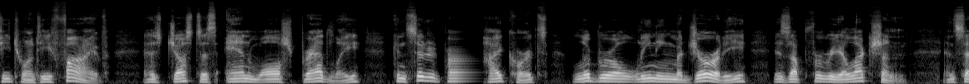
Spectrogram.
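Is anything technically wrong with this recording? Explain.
Yes. From 4.51 to 4.85 s the speech breaks into a fading buzzy smear before resuming with about 0.32 s missing, likely a long network dropout. On a spectrogram, harmonics blur into a decaying smear with no gap, then the speech resumes abruptly.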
